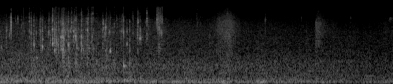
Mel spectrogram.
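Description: Wet grated coconut squelches and liquid drips as it is squeezed by hand.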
